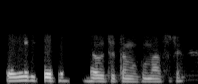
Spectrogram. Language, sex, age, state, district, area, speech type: Odia, male, 18-30, Odisha, Nabarangpur, urban, conversation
